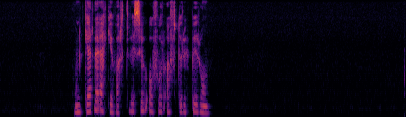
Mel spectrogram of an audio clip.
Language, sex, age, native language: Icelandic, female, 40-49, Icelandic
